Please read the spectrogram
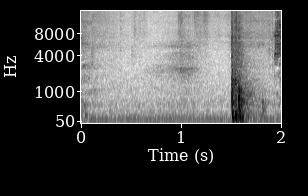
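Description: A single sharp thump about one and a half seconds in, after a near-silent pause: a bowl being set down on a hard kitchen countertop.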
